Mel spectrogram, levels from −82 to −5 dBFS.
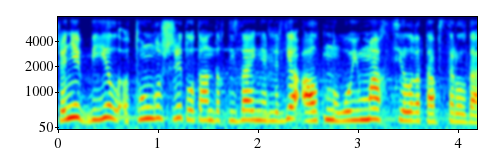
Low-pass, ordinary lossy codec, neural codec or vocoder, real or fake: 7.2 kHz; none; none; real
